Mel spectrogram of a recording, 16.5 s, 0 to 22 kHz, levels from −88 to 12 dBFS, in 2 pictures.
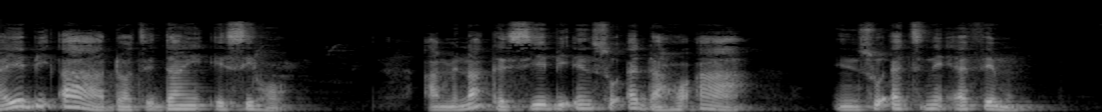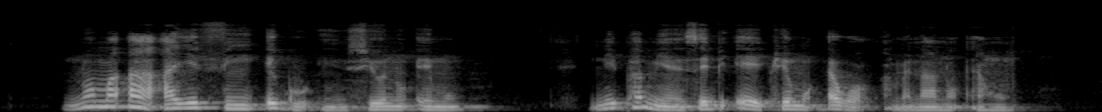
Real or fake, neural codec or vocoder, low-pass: real; none; 9.9 kHz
